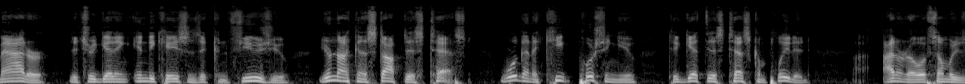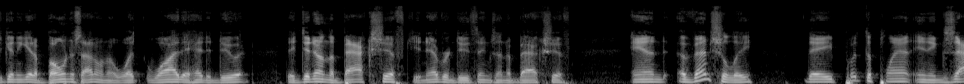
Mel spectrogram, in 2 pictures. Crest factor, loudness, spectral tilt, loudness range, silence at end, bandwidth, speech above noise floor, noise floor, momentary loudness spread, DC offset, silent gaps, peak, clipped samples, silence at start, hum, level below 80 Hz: 18 dB; -24 LUFS; -6 dB/octave; 2 LU; 0 s; 16.5 kHz; 36 dB; -60 dBFS; 9 LU; under 0.1%; none; -6 dBFS; under 0.1%; 0 s; none; -38 dBFS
